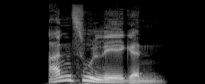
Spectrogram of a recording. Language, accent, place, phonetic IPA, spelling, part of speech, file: German, Germany, Berlin, [ˈant͡suˌleːɡn̩], anzulegen, verb, De-anzulegen.ogg
- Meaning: zu-infinitive of anlegen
